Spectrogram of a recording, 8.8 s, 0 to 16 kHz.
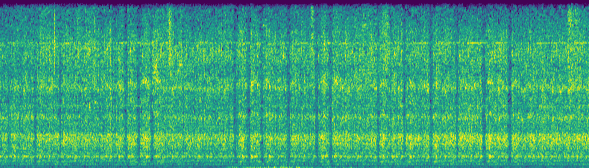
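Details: Ford F-350 6.0L diesel work truck left idling on a cold day: uneven idle with irregular sputters and a brief low stumble; possible causes include injectors, fuel, filter, electrical or sensor fault; diesel rough idle.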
